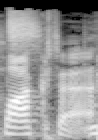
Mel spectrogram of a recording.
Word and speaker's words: Tlachtga: Her name is spelled T-L-A-C-H-T-G-A. – Oh, yeah. You asked me for the pronunciation of this one. – Yeah, yes. It's Clochta.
